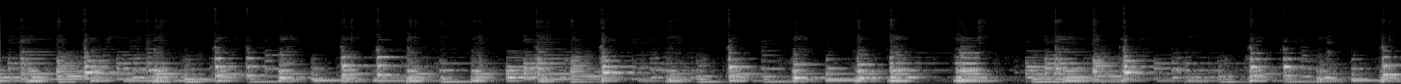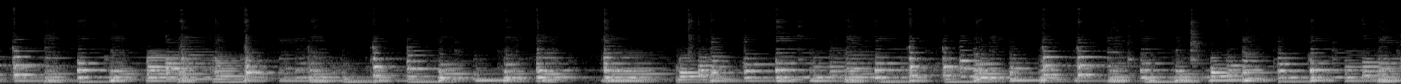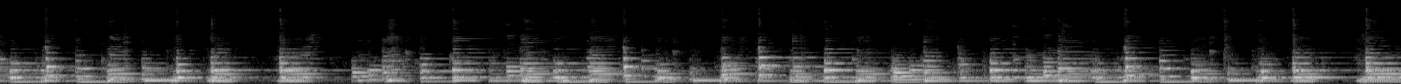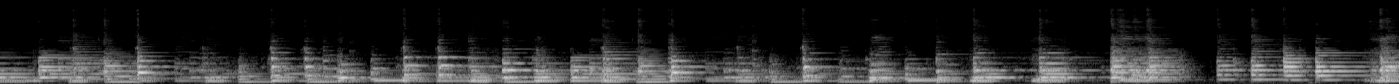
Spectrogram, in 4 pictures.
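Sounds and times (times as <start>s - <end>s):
acoustic guitar playing polka: 0.0s - 56.0s
banjo playing polka: 0.0s - 56.0s.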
